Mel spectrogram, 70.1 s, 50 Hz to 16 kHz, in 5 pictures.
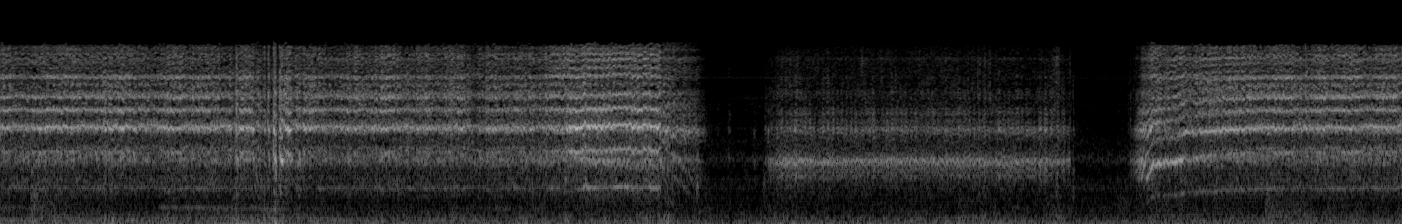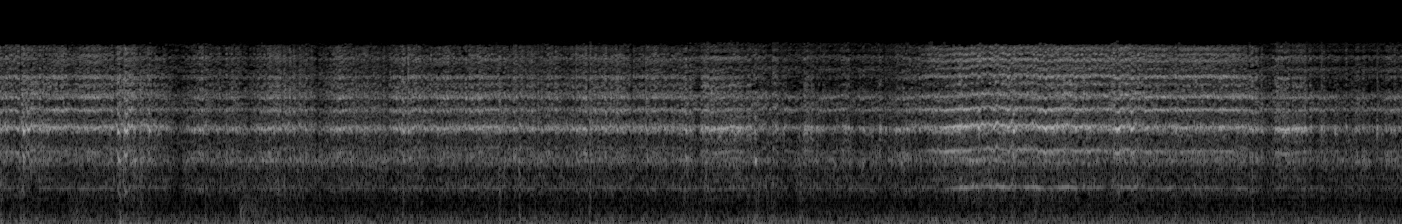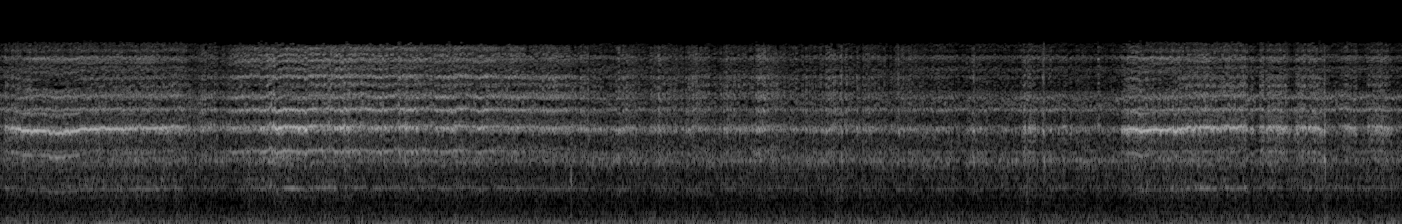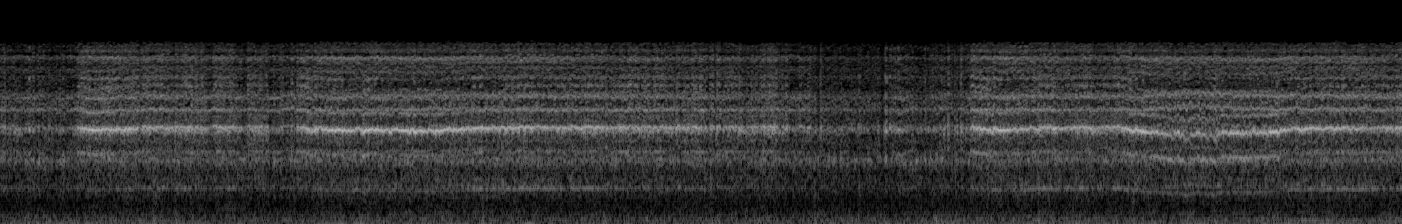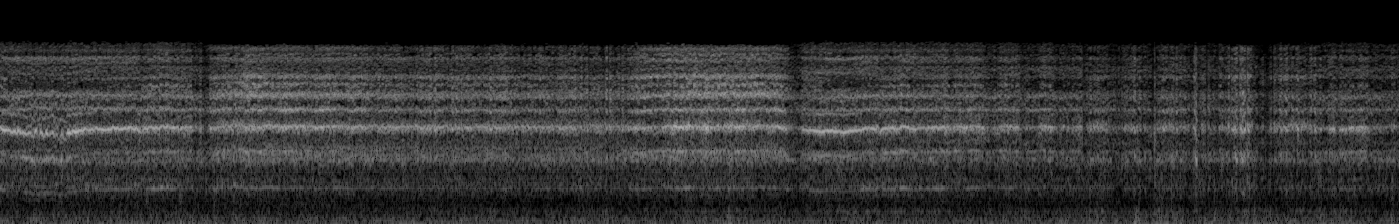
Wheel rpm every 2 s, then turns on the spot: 170, 170, 170, 70, 30, 40, 160, 170, 170, 170, 170, 170, 170, 170, 160, 170, 170, 170, 170, 170, 160, 170, 170, 160, 170, 170, 170, 160, 160, 170, 170, 160, 170, 170, 170.
8-10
